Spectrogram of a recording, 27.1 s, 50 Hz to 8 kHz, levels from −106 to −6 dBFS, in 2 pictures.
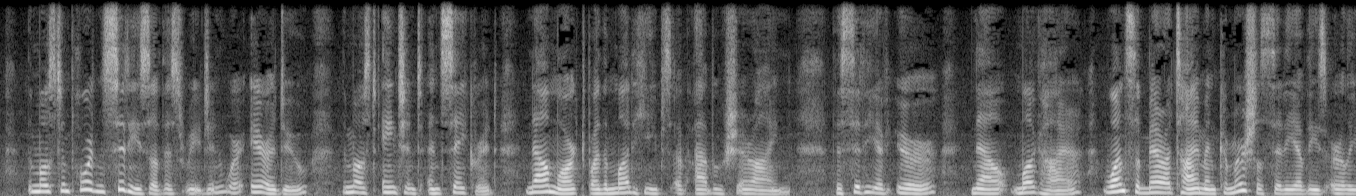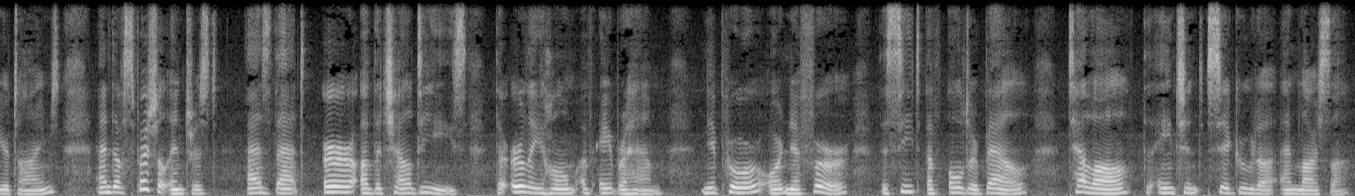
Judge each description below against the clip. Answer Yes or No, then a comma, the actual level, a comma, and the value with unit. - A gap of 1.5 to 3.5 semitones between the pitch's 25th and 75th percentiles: No, average, 4.1 semitones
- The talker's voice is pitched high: No, medium, 180 Hz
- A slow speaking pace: No, average, 155 wpm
